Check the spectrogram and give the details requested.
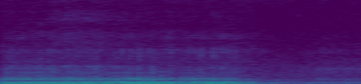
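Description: A single low, rumbling, fluttering breath sound that fades out: a sleeping dog snoring.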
